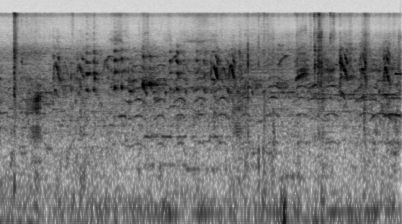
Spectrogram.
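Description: Birds chirping and calling in many quick, overlapping short notes, over a low steady hum.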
